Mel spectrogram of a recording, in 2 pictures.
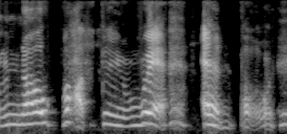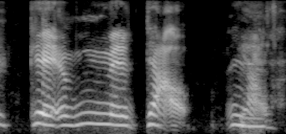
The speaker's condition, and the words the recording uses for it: Cerebral palsy. And then when you told me you had this speaking issue with speaking, I didn't know.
